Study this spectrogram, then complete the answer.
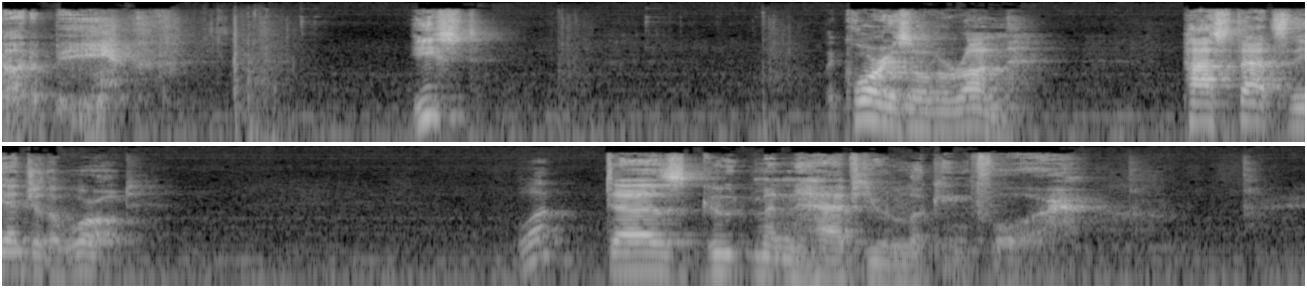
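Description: A man with a deep voice speaks calmly and gruffly up close.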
